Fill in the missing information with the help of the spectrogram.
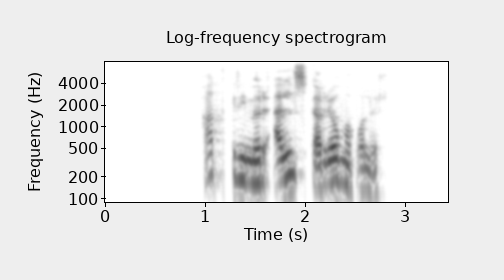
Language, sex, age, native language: Icelandic, female, 40-49, Icelandic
